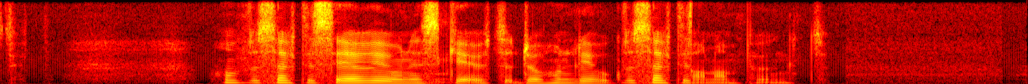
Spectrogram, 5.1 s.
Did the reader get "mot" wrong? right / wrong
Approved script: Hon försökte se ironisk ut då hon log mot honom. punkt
wrong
